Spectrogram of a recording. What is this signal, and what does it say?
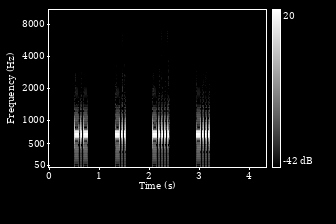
Morse code, heard as a keyed tone, about 40 wpm, spaced as for 14 wpm, 700 Hz. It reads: KD6B
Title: USA Call Signs - 4 Characters - 6x Character Spacing - 40wpm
